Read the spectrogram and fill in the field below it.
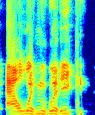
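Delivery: laughing. Real, not acted. Mangling the name, laughing.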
